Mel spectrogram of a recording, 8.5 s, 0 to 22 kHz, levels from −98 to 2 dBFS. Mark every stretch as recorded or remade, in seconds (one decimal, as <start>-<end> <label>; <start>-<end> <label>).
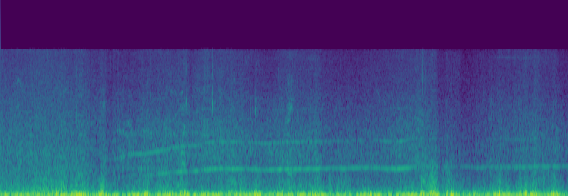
0.0-1.2 recorded; 1.2-2.0 remade; 2.0-8.5 recorded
